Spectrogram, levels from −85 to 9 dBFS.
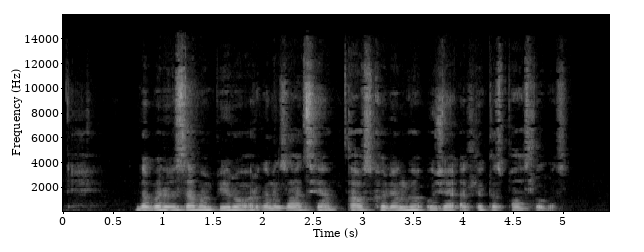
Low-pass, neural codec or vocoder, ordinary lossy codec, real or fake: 14.4 kHz; none; AAC, 48 kbps; real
